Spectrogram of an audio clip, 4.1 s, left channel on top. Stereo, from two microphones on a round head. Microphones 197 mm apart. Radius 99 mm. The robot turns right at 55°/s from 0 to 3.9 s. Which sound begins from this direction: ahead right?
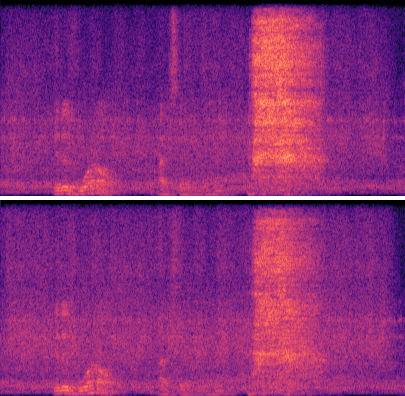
A man speaking, at 0.5 s.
